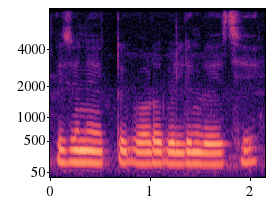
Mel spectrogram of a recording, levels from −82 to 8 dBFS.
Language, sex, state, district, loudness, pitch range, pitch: Bengali, female, West Bengal, Cooch Behar, -13 LUFS, 160-175 Hz, 165 Hz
